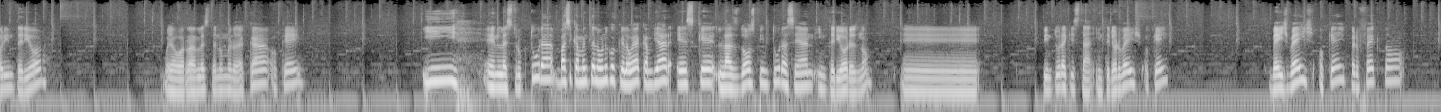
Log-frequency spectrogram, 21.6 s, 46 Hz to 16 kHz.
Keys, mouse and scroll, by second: 0.0-1.5 typing, 2.1 click, 3.0 BackSpace, 3.9 click, 7.2 click, 11.0 click, 11.7 click, 15.7 click, 16.6 click, 19.8 click, 21.5 click.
